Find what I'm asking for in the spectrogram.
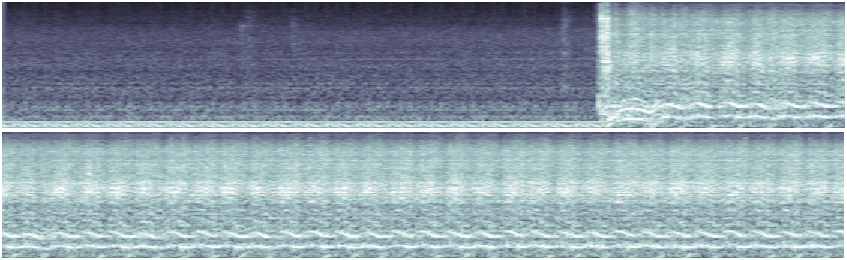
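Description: A forgotten gas-powered Bobcat skid steer cranks with a steady rhythmic starter churn for about three seconds, then the engine catches and runs loud and rough nearby, with no talking.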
